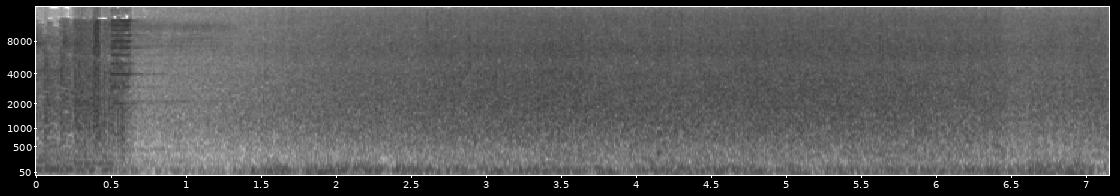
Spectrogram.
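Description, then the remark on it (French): A small river, crossed by a bridge, rushes steadily, a dense, even wash of flowing water that fills the whole scene, with a brief change in texture near the start. “Petite rivière, on traverse par un pont.”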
